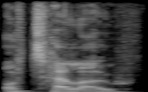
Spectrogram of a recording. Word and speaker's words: Otello: It's not called Verdi's Othello. It's called Verdi's Otello.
